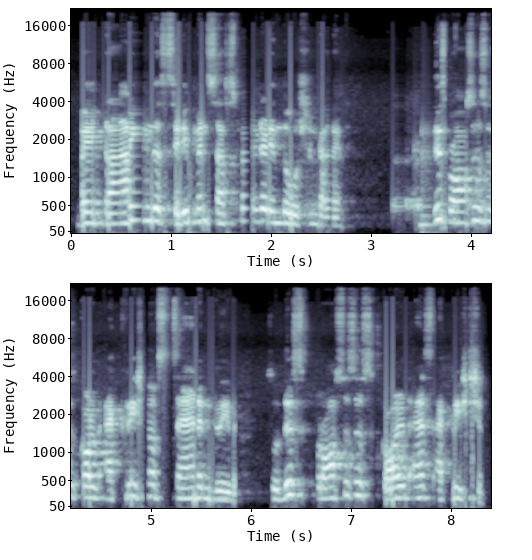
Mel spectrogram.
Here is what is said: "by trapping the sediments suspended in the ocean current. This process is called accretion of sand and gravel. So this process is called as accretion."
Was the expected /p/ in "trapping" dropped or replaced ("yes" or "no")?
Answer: yes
